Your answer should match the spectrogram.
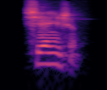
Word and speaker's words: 先生: The second syllable of 先生 begins with the same consonant as 是 and 谁, which you make with the tongue curled back. Try repeating Mr. 先生, 先生, 先生. – Your tongue has to shift gears, so to speak, between the two syllables. It's forward for the first syllable, 先, and retracted for the second, 生.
